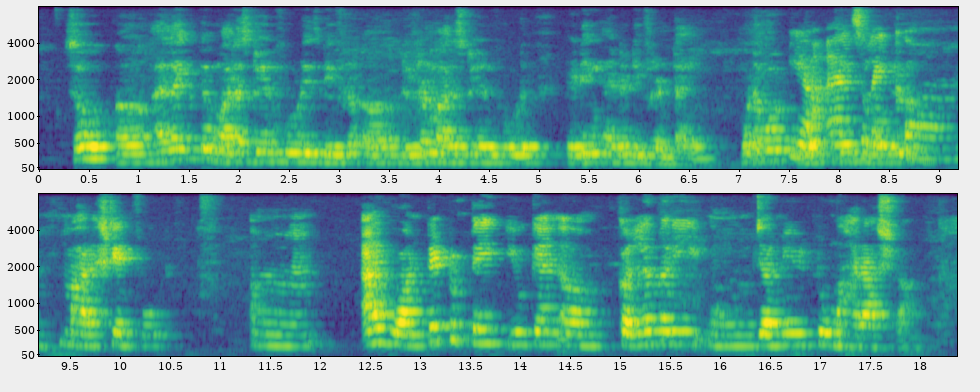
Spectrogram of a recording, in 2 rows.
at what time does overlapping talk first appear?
7.5 s

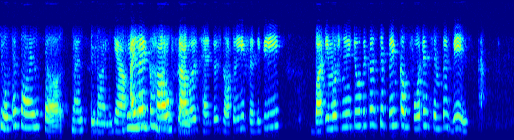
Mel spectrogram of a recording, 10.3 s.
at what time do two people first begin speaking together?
2.3 s

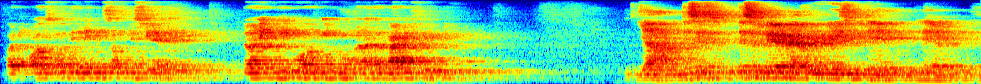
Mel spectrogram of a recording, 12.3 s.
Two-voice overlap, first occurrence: none

